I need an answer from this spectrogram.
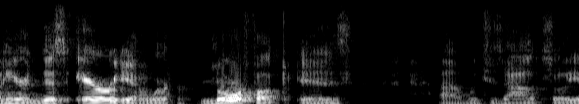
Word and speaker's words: Norfolk: here and down here in this area where norfolk is uh which is actually how we pronounce it he's very particular about catching the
